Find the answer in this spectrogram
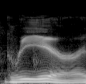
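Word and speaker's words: Gruyère: I think it's Gruyere, it's pronounced, and it's the one you melt to have cheese fondue.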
